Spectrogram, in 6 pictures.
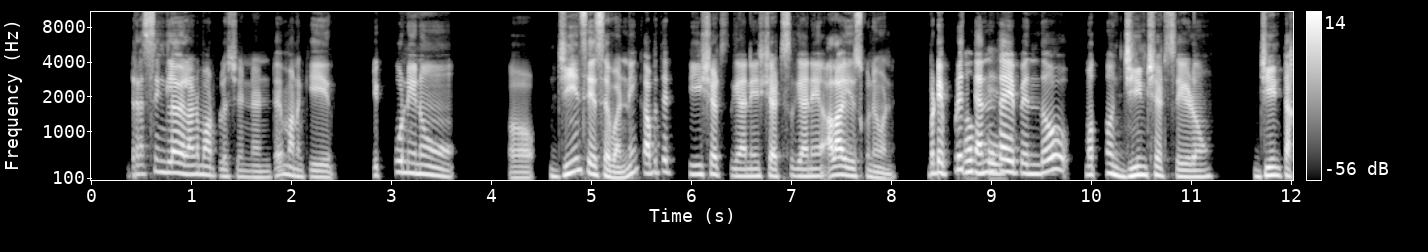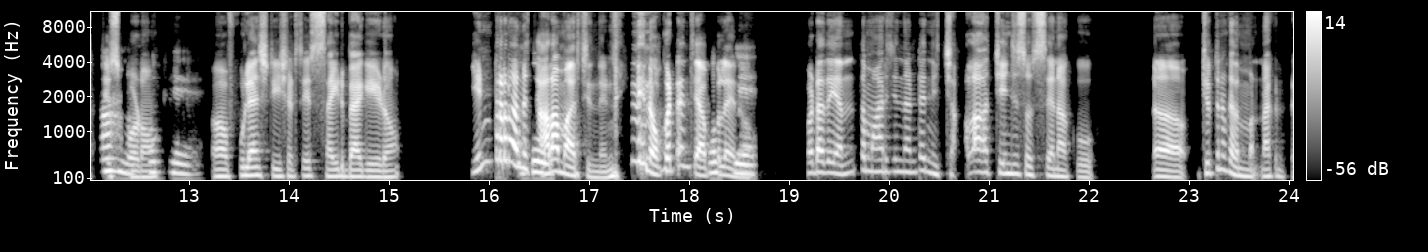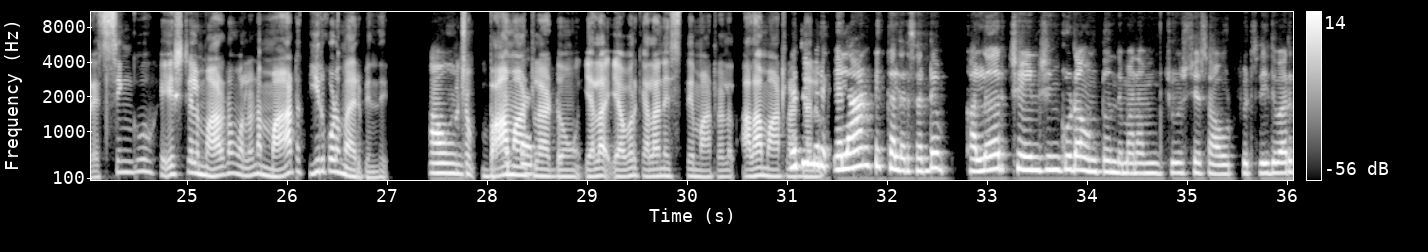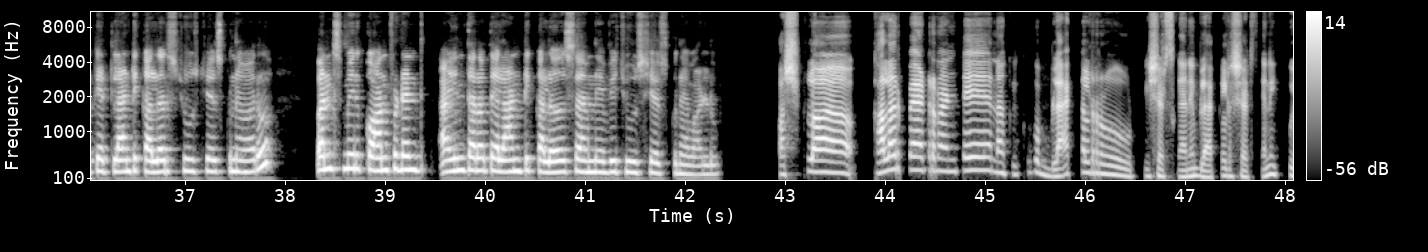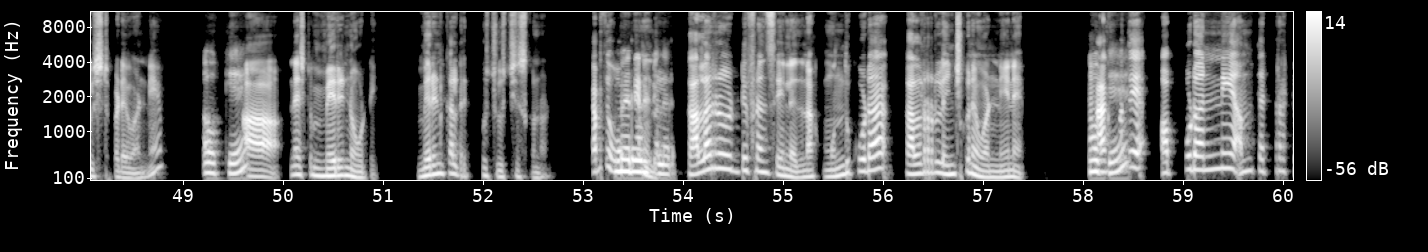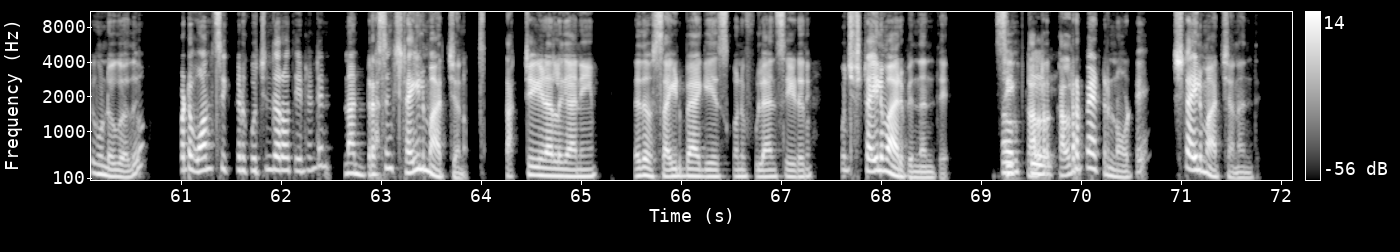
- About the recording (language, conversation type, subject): Telugu, podcast, స్టైల్‌లో మార్పు చేసుకున్న తర్వాత మీ ఆత్మవిశ్వాసం పెరిగిన అనుభవాన్ని మీరు చెప్పగలరా?
- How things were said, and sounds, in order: in English: "డ్రెస్సింగ్‌లో"; in English: "జీన్స్"; in English: "టి షర్ట్స్"; in English: "షర్ట్స్"; in English: "బట్"; in English: "టెన్త్"; in English: "జీన్ షర్ట్స్"; in English: "జీన్"; in English: "ఫుల్ హాండ్స్ టి షర్ట్స్"; in English: "సైడ్"; laughing while speaking: "నేను ఒకటని"; in English: "బట్"; in English: "చేంజస్"; in English: "హెయిర్ స్టైల్"; in English: "కలర్స్?"; in English: "కలర్ చేంజింగ్"; in English: "చూస్"; in English: "అవుట్‌ఫిట్స్"; in English: "కలర్స్ చూస్"; in English: "వన్స్"; in English: "కాన్ఫిడెంట్"; in English: "కలర్స్"; in English: "ఫస్ట్‌లో, కలర్ ప్యాట్‌రన్"; in English: "బ్లాక్"; in English: "టి షర్ట్స్"; in English: "బ్లాక్ కలర్ షర్ట్స్"; in English: "నెక్స్ట్"; in English: "కలర్"; in English: "చూస్"; in English: "మెరూన్ కలర్"; in English: "డిఫరెన్స్"; in English: "అట్రాక్టివ్‌గా"; in English: "బట్, వన్స్"; in English: "డ్రెసింగ్ స్టైల్"; lip smack; in English: "టక్"; in English: "సైడ్ బ్యాగ్"; in English: "ఫుల్ హాండ్స్"; in English: "స్టైల్"; in English: "సేమ్"; in English: "స్టైల్"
